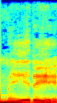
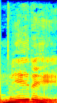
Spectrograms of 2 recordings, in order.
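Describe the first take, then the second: The two takes are said the same way.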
